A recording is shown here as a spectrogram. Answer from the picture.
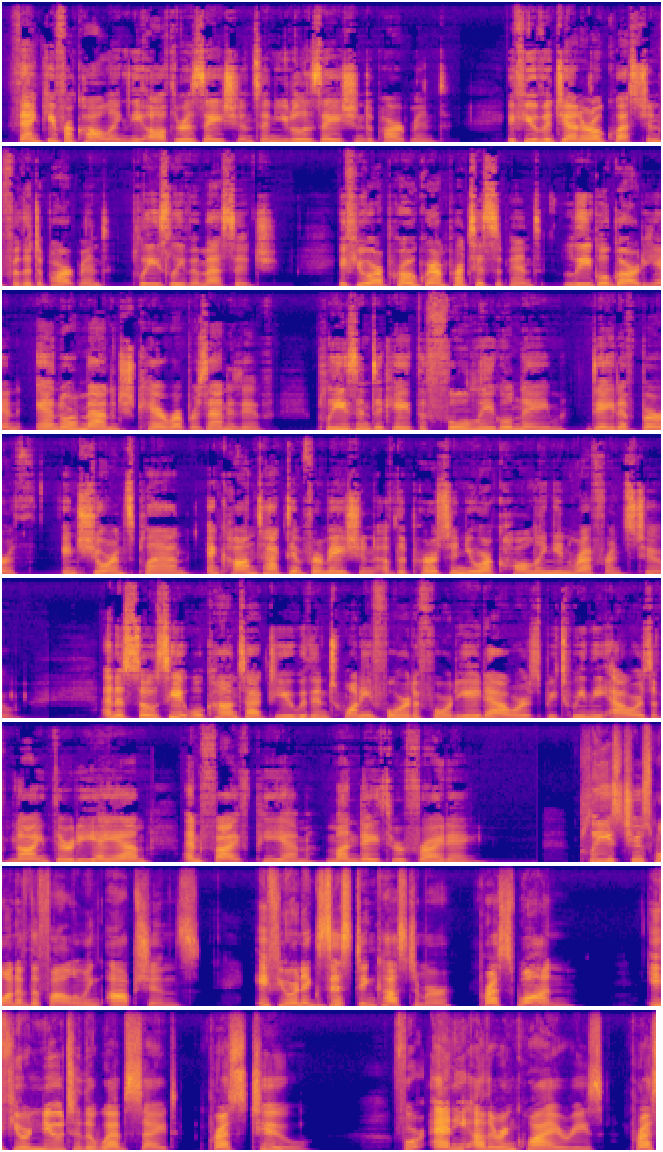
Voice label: Telephony

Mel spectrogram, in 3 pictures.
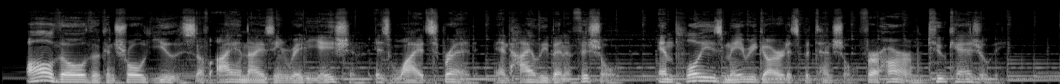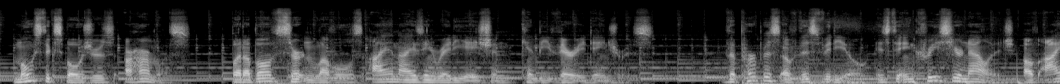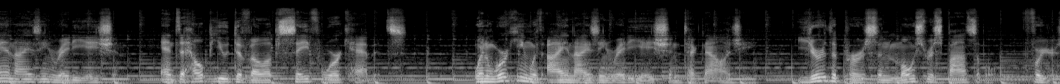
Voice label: Corporate Montage

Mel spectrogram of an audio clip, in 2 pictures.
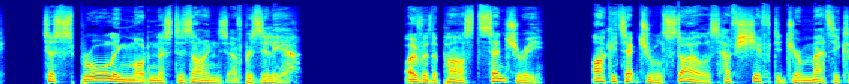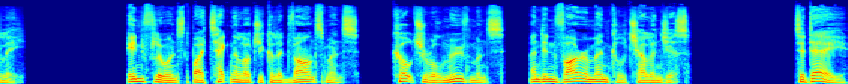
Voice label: Urban Architecture British

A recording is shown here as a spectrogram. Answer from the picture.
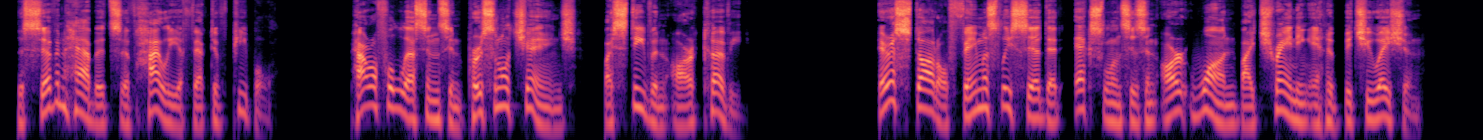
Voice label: Audiobook

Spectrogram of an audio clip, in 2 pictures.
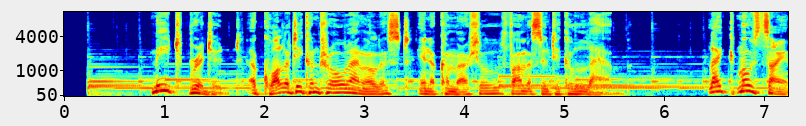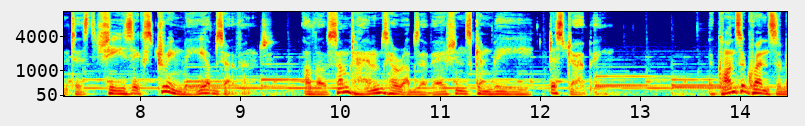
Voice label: Irish Corp

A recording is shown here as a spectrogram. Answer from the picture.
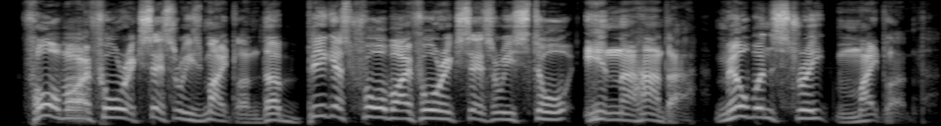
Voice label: rough tough

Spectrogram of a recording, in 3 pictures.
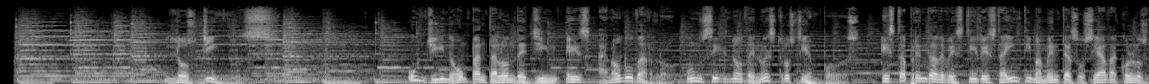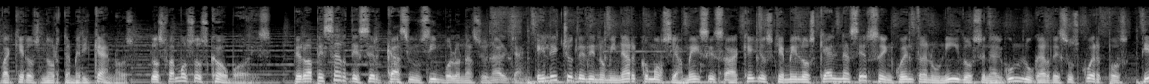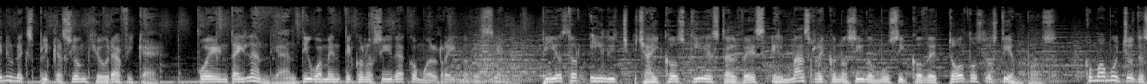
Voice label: Spanish Latin American Neutral Documentaries

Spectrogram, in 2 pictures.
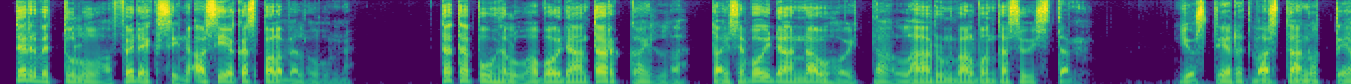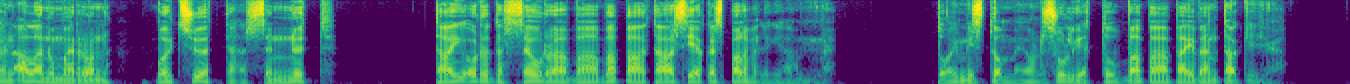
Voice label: Phone Systems IVR On Hold Messages

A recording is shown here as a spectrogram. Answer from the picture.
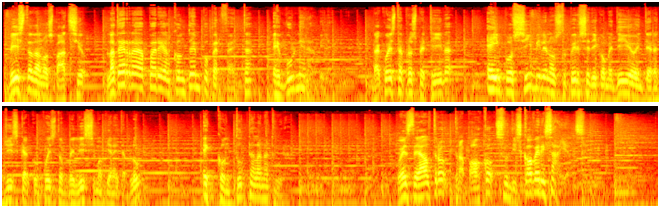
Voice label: Promo documentario

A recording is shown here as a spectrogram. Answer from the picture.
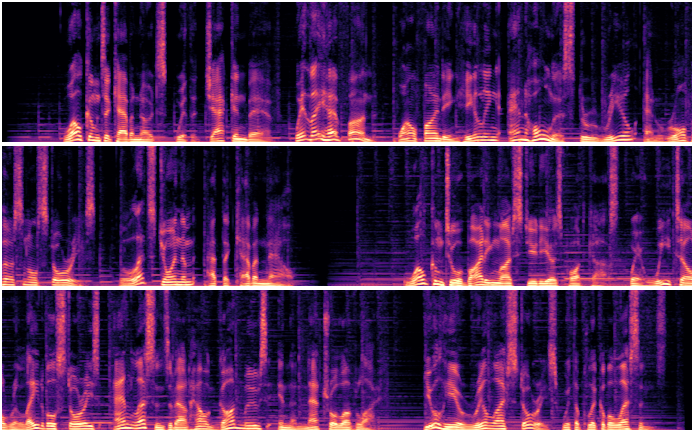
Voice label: Podcast

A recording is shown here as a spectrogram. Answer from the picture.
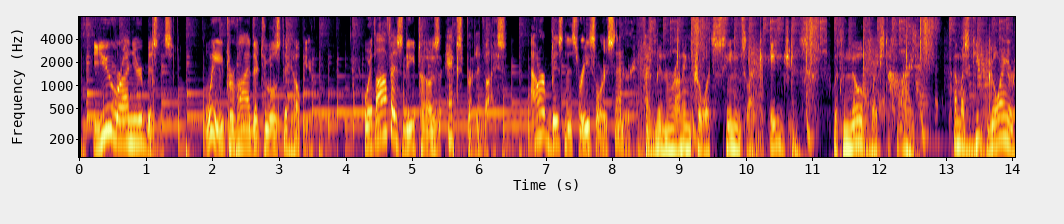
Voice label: Male Voice over

